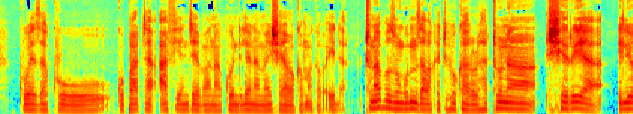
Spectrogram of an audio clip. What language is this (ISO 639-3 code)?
swa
